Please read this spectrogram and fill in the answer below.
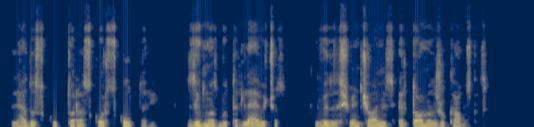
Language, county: Lithuanian, Vilnius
